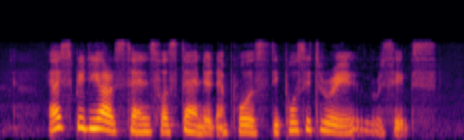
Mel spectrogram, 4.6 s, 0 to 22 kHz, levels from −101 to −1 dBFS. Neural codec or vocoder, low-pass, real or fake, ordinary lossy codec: codec, 16 kHz, 4 kbps, FunCodec, trained on LibriTTS, 50 frames a second; 7.2 kHz; fake; none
